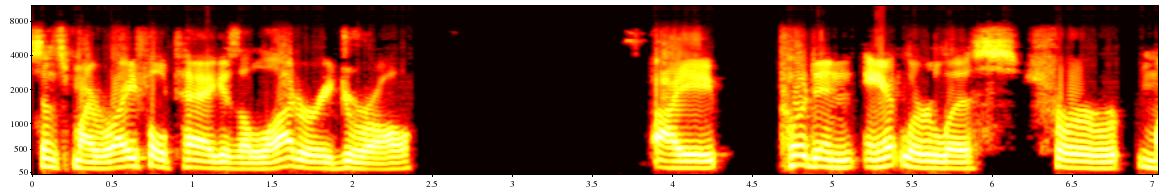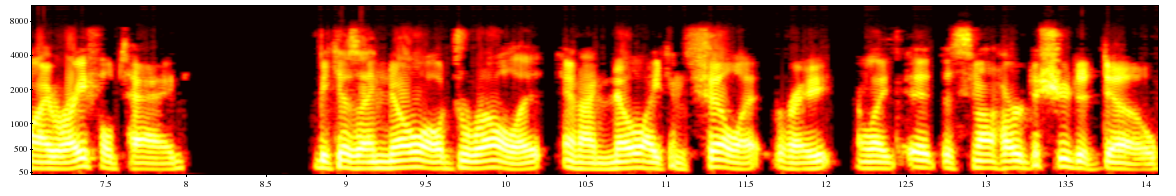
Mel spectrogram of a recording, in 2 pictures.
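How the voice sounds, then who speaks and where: A man speaks in a normal speaking voice at medium pitch, fairly slowly, with fairly even intonation and very even loudness. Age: 30s. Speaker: hunter and gun enthusiast podcast guest. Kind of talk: casual chat.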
